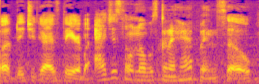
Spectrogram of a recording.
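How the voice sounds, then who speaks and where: This woman's voice is pitched very deep and low, recorded dry with no echo but with noticeable background noise. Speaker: pregnant vlogger. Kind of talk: casual vlog chat. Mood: anxious, uncertain.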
